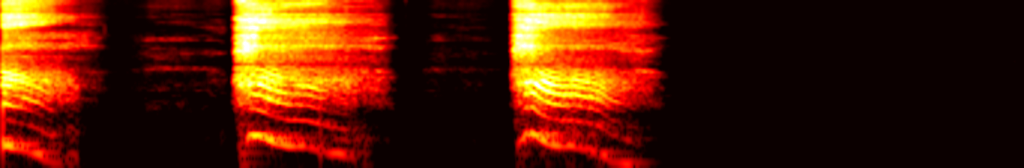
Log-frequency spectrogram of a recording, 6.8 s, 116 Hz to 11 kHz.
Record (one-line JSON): {"exhalation_length": "6.8 s", "exhalation_amplitude": 14844, "exhalation_signal_mean_std_ratio": 0.41, "survey_phase": "beta (2021-08-13 to 2022-03-07)", "age": "65+", "gender": "Female", "wearing_mask": "No", "symptom_other": true, "symptom_onset": "12 days", "smoker_status": "Never smoked", "respiratory_condition_asthma": false, "respiratory_condition_other": false, "recruitment_source": "REACT", "submission_delay": "3 days", "covid_test_result": "Negative", "covid_test_method": "RT-qPCR"}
